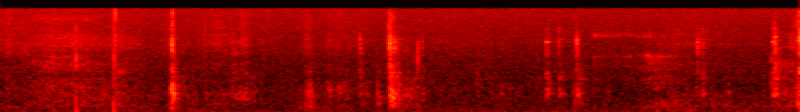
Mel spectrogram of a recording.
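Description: Baby Lock sewing machine stitching a quarter-inch seam through cotton batik strips, heard as quiet, light ticking and clicking.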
